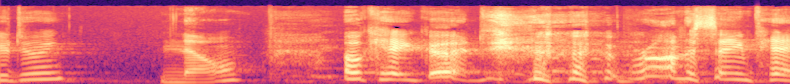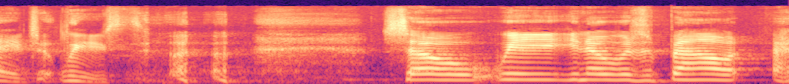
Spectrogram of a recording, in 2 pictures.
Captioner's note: laughs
